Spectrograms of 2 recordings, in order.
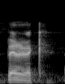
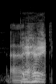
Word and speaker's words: Berwick: Well, if you ask my great-grandmother, it's Berwick. Berwick. She's from Scotland, but I just say Berwick.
